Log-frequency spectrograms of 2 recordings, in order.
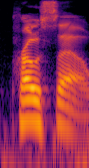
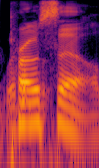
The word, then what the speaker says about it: Procell: first of all uh proell with proell that's what I figure proell like batteries yes yeah not a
